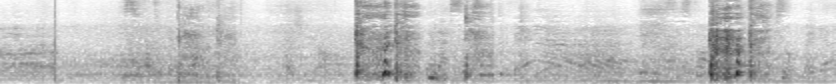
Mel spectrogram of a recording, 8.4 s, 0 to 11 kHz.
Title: # 33 watching tv and coughing up a storm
